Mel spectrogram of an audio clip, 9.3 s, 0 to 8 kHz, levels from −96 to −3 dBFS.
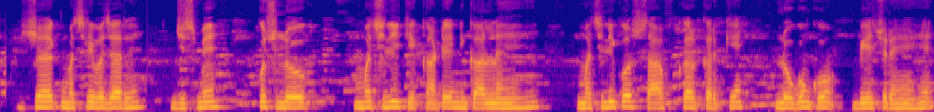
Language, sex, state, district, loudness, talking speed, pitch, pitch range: Hindi, male, Uttar Pradesh, Muzaffarnagar, -24 LUFS, 155 wpm, 135 Hz, 130-145 Hz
